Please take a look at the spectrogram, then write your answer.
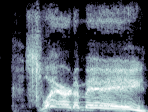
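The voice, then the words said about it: Bad Batman voice impression. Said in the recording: “I'd say we could do a bad Batman voice impression”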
